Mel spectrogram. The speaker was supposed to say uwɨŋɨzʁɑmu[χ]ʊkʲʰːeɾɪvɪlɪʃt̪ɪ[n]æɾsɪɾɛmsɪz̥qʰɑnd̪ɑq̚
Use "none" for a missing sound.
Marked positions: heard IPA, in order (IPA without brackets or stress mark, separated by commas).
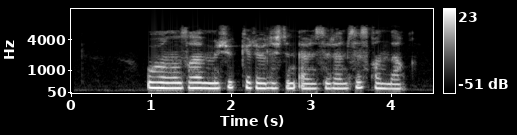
ʃ, n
